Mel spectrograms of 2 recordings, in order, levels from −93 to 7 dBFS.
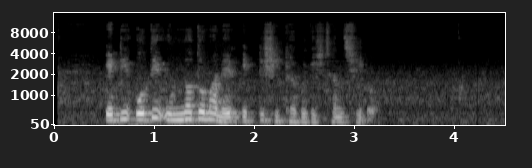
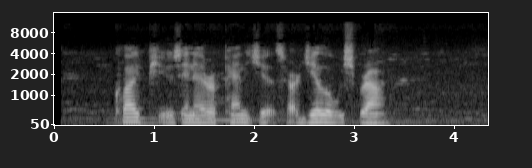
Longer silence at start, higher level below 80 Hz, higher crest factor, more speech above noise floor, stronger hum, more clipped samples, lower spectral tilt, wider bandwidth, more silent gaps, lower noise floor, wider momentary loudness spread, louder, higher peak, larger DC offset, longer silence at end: about the same, 0.5 s vs 0.6 s; second, -64 dBFS vs -58 dBFS; about the same, 20 dB vs 22 dB; first, 38 dB vs 32 dB; neither; neither; first, -9 dB/octave vs -6.5 dB/octave; second, 7.2 kHz vs 11.5 kHz; neither; about the same, -61 dBFS vs -59 dBFS; first, 18 LU vs 7 LU; first, -21 LUFS vs -28 LUFS; about the same, -4 dBFS vs -6 dBFS; neither; first, 1.3 s vs 0.8 s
